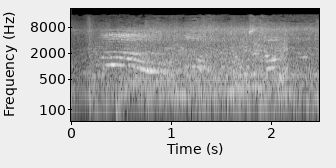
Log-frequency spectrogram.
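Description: A young girl's high-pitched excited squeal, falling in pitch, about half a second in, over children's voices and background chatter.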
